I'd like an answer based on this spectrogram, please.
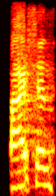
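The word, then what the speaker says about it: Paschen: Here, Passion series also called as Passion, C-H-E-N, Passion series.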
